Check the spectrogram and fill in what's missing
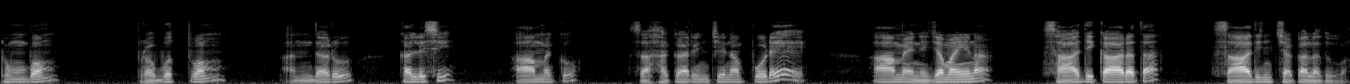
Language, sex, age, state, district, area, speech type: Telugu, male, 30-45, Andhra Pradesh, Palnadu, urban, spontaneous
